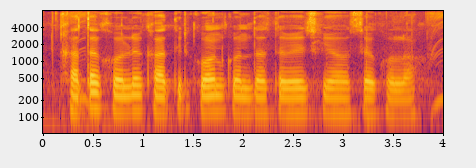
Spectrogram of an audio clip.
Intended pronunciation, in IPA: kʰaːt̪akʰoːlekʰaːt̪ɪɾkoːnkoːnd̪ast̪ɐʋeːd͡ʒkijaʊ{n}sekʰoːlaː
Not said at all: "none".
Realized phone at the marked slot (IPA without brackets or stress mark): none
